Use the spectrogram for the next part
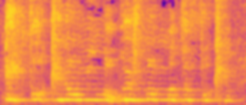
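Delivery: high, loud tough-guy rant; loud mock gangster phone voice. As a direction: play the hard gangster demanding his cash. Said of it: "such a gangster on the phone".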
